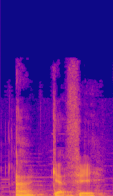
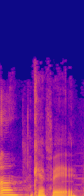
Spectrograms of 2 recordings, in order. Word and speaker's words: un café: Un café. – So let's work on the pronunciation of that. – Uh-huh. Un. – Un. – Un. – Mm-hmm. Un café.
